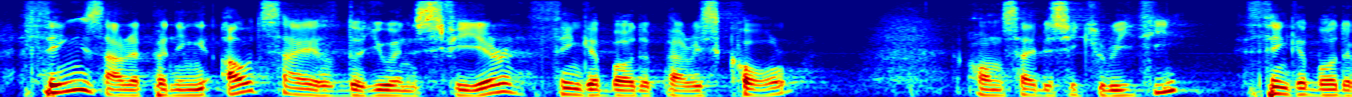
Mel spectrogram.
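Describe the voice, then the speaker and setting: A man speaks at a moderate pace with lively intonation over a quiet background. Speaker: tech company representative; speaker. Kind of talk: panel discussion. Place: stage. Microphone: handheld.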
